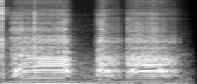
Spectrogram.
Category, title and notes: Sound effects > Objects / House appliances
MOTRElec-Blue Snowball Microphone, CU Febreze Automatic Air Freshener, No Spray Of Fresh Air Nicholas Judy TDC
A febreze automatic air freshener motor. No spray of fresh air.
